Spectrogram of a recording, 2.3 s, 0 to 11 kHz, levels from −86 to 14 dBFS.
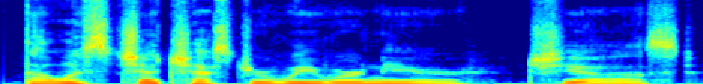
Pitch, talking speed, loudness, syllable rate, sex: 130 Hz, 205 wpm, -15 LUFS, 5.7 syllables/s, male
